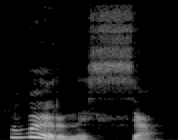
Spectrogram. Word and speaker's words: вернешся: м'який подовжений звук дивляться а у дієсловах на шся знак м'якшення не пишемо і вимовляємо ш с як с ся м'який подовжений звук вернешся а пишемо вернеш почитаємо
